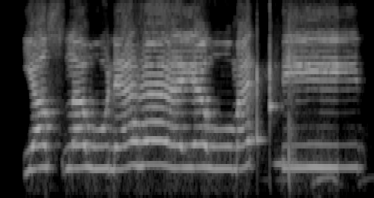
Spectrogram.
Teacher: Sod itu lebih mirip ke sin biasa ya, Bun, bukan shin, bukan yash, tapi yas.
